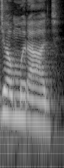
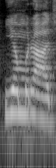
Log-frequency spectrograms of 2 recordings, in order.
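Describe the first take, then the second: First: The word begins with a 'j' sound. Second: The word begins with a 'y' sound. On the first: The speaker calls it wrong. "यमराज को कैसे बोल दिया जाता है" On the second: The speaker calls it right. "जैसे यमराज"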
